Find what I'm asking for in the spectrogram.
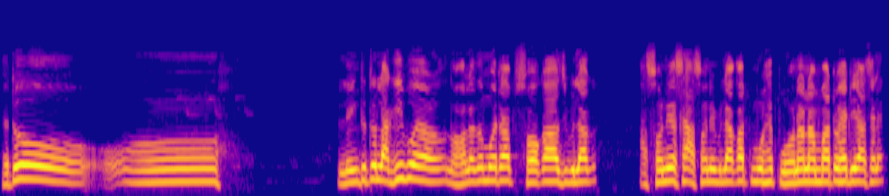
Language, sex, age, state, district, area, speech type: Assamese, male, 30-45, Assam, Golaghat, urban, spontaneous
